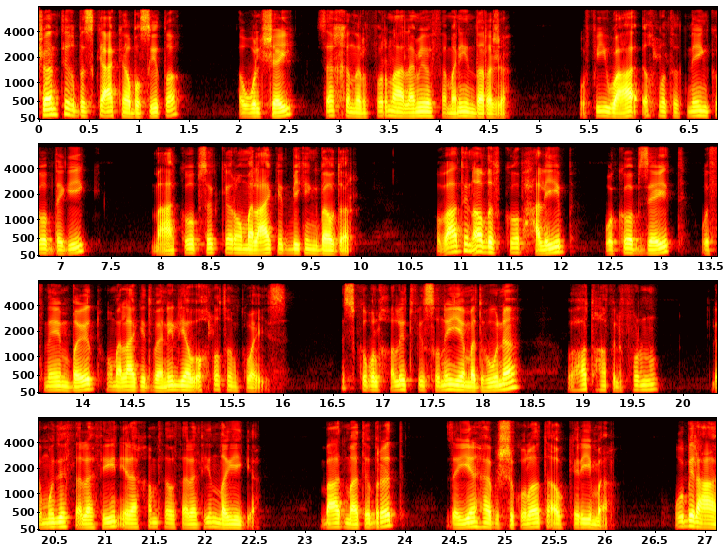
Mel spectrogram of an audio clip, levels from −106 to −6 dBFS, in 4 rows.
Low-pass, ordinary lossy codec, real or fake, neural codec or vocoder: 7.2 kHz; none; real; none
